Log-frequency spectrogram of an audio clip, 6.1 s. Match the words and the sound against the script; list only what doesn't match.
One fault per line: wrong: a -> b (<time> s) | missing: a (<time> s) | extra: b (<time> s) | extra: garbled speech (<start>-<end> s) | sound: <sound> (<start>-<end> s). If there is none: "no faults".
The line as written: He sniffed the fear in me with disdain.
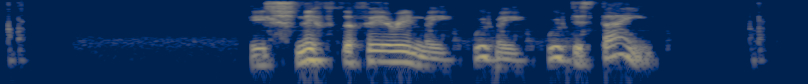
extra: me with (3.7 s)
